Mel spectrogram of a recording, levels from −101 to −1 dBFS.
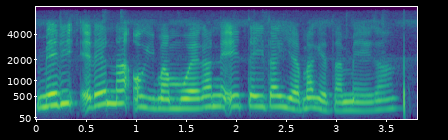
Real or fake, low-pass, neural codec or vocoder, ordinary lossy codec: real; 7.2 kHz; none; none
